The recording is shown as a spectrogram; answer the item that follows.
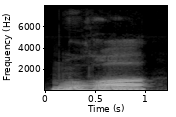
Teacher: With pharyngealization. The root of the tongue is raised toward the pharynx.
